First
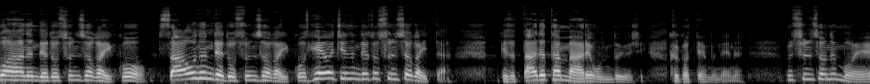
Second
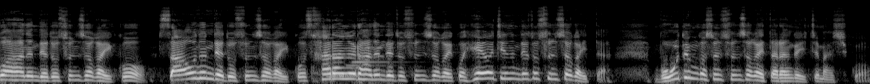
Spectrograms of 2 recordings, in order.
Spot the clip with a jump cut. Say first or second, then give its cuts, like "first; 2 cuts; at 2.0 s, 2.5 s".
first; 3 cuts; at 3.1 s, 4.8 s, 6.7 s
